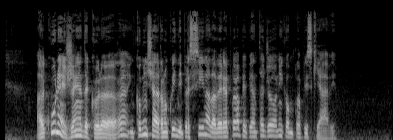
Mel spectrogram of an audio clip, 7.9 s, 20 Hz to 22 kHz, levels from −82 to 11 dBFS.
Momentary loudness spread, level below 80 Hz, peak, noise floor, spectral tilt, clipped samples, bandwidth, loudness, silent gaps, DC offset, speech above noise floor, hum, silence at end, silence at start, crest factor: 10 LU; -46 dBFS; -2 dBFS; -58 dBFS; -5.5 dB/octave; under 0.1%; 16 kHz; -17 LUFS; none; under 0.1%; 41 dB; none; 1.15 s; 0.75 s; 16 dB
